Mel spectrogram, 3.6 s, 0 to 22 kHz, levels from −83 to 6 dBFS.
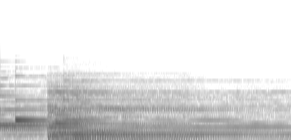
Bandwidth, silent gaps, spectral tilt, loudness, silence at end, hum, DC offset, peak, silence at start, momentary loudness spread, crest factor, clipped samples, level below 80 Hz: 4.5 kHz; none; -8.5 dB/octave; -38 LUFS; 0 s; none; under 0.1%; -20 dBFS; 0 s; 13 LU; 16 dB; under 0.1%; -54 dBFS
